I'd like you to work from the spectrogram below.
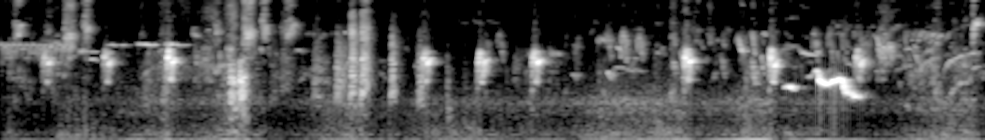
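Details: Kept common starling in varied song: spaced clicks and harsh squeaky notes, crackling bursts, and near the end a warbled looping whistle, over a soft low hum.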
